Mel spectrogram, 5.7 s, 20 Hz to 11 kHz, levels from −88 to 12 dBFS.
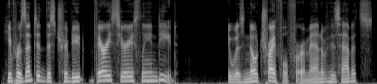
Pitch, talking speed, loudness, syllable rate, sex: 140 Hz, 180 wpm, -21 LUFS, 5.7 syllables/s, male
